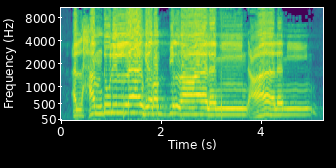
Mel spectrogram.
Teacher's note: Ain dengan ha keluar di pertengahan.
